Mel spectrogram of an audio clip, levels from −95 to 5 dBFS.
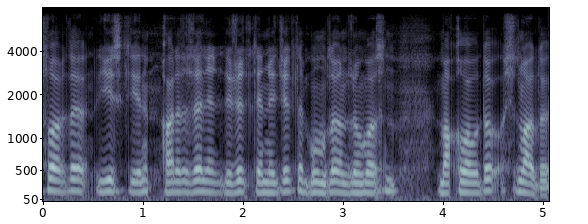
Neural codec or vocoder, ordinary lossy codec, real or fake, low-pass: autoencoder, 22.05 kHz, a latent of 192 numbers a frame, VITS, trained on many speakers; none; fake; 7.2 kHz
